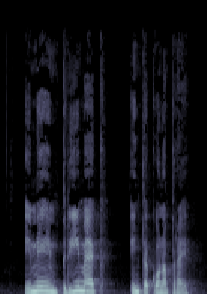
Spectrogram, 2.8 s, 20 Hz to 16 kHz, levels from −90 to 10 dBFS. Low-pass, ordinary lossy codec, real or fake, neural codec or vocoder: 14.4 kHz; MP3, 64 kbps; real; none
